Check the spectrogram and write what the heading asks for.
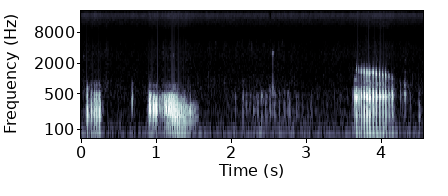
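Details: Several loud growling, gurgling stomach rumbles with quiet gaps between, after breakfast; ordinary post-meal borborygmi.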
